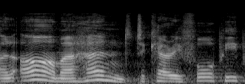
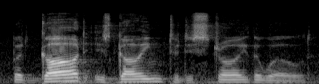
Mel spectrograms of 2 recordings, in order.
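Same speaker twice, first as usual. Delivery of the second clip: normal talking voice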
